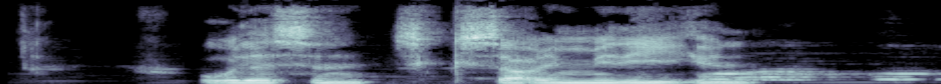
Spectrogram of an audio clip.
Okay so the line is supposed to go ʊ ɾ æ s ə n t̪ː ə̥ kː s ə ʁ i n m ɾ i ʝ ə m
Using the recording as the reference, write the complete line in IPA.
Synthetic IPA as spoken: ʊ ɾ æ s ə n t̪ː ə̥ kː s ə ʁ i m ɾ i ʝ ə n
